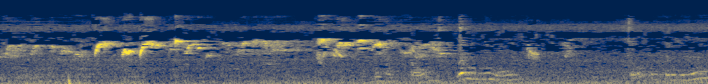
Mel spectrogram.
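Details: Red-whiskered bulbul, a kept bird for sale, gives two clusters of rapid liquid whistles and chirps, followed by quieter wavering lower tones, possibly a voice, near the end.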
